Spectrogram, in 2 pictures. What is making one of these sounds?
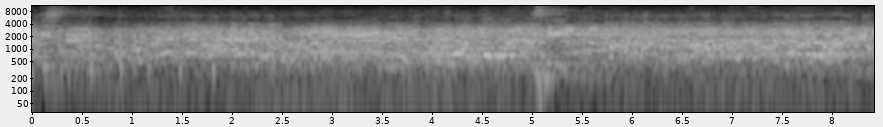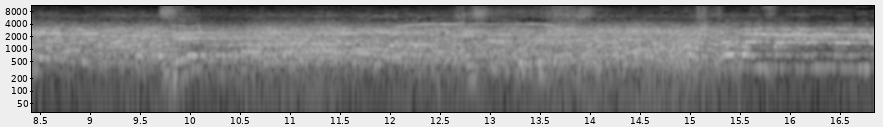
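A large crowd cheers and shouts loudly in the open air.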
